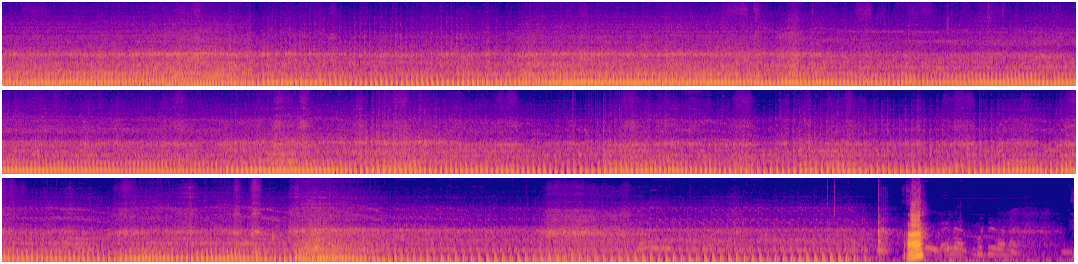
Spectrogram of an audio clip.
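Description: Single-cylinder adventure motorcycle engine pulling in a low gear over a rocky dirt trail, the throttle opening and closing, with clatter from the rough ground. The engine note falls away near the end as the bike slows.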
